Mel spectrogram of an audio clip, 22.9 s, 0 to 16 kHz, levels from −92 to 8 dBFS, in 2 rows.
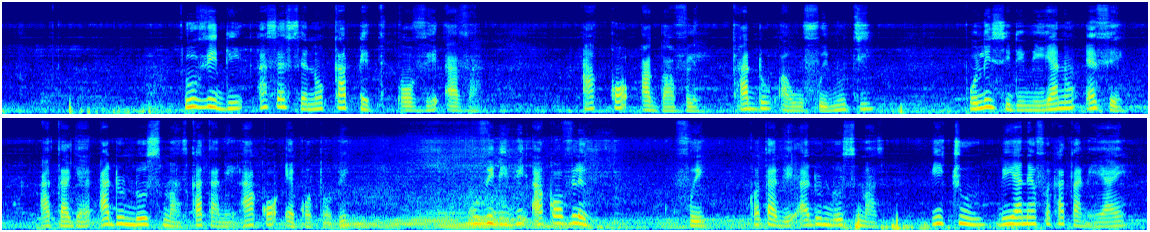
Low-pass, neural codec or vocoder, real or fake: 14.4 kHz; codec, 44.1 kHz, 7.8 kbps, Pupu-Codec; fake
